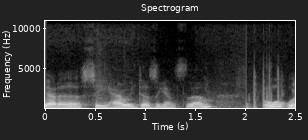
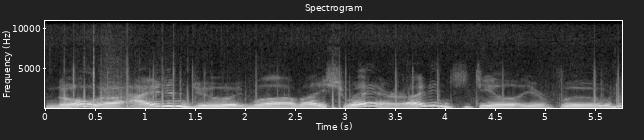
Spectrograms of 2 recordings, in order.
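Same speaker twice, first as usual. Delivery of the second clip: very slow, drawn-out guilty puppy voice; 2 semitones lower than usual. Voicing a game animal that looks like a puppy caught stealing food: voicing a guilty puppy. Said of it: "just looked like a puppy who was like".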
